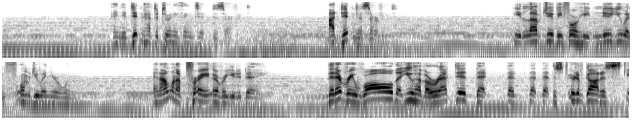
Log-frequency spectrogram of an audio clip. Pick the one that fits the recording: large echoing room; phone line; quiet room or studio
large echoing room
